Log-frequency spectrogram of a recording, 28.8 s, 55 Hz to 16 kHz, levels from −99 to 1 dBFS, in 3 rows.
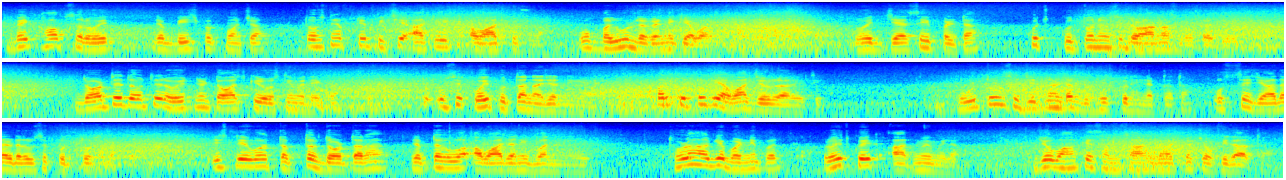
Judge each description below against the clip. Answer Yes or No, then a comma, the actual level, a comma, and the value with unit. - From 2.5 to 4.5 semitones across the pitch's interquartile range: No, wide, 5.5 semitones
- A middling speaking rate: No, fast, 225 wpm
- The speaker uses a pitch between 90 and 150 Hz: Yes, medium, 140 Hz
